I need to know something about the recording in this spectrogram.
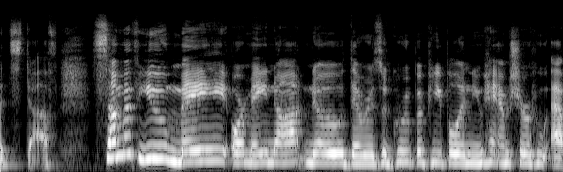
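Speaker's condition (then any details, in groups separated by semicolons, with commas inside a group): No condition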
